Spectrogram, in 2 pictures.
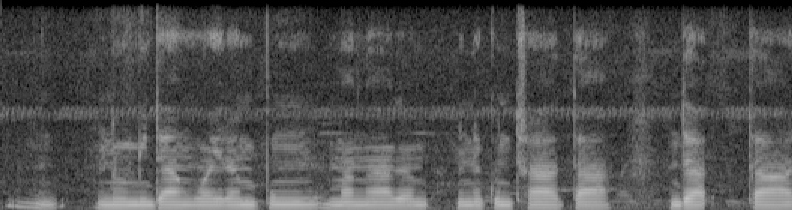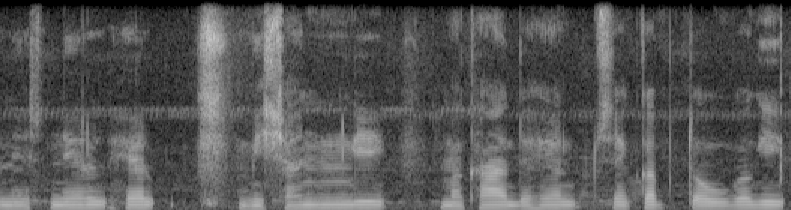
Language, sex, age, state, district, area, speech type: Manipuri, male, 18-30, Manipur, Churachandpur, rural, read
